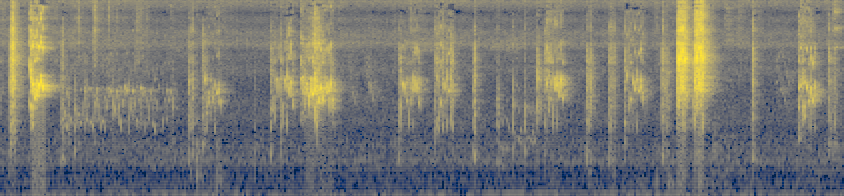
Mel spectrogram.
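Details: Pet budgerigar family, mother busy and young seeking attention, in a cage: loud sharp chirps, a stretch of rattling warble, then irregular clicks and squeaky squawks, two especially loud near the end.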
